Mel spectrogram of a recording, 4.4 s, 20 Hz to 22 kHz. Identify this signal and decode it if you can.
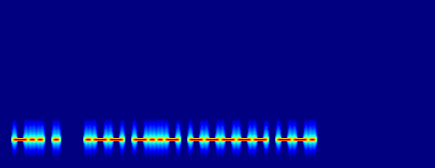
Morse code, heard as a keyed tone, about 36 wpm, 700 Hz. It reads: DE WX0G
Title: Speed-Racing Common QSO Phrases Encore - 30wpm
